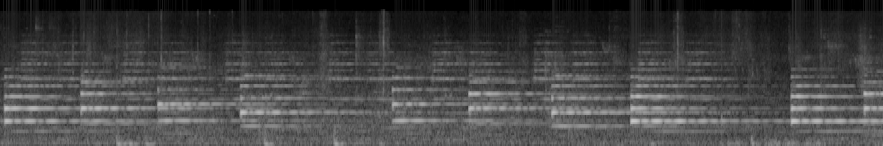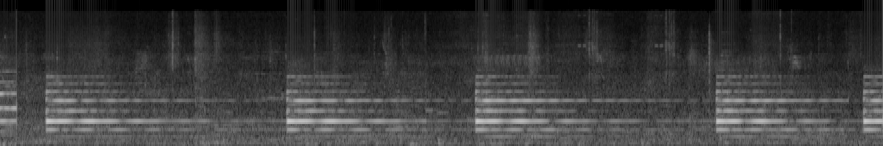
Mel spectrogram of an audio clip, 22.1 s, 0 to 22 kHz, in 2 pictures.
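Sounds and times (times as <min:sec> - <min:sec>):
bells ringing: 0:00.0 - 0:22.0.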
